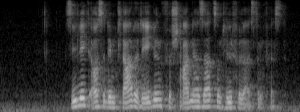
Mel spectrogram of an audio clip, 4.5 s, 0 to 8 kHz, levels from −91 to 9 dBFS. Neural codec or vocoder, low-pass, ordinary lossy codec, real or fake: none; none; none; real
